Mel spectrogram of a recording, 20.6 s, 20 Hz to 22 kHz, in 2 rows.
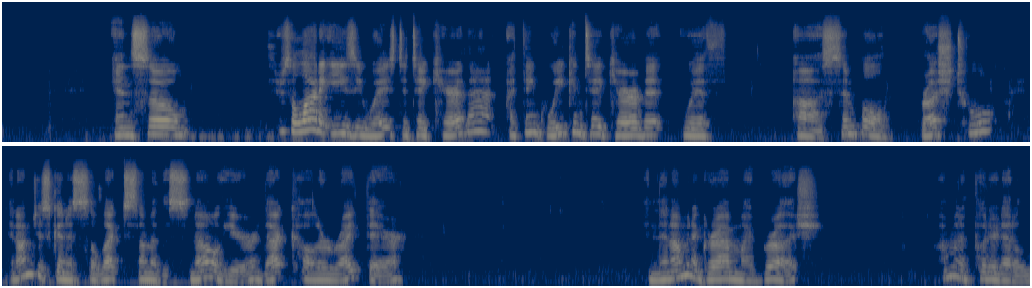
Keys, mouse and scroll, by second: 10.0 click, 15.9-20.5 drag.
